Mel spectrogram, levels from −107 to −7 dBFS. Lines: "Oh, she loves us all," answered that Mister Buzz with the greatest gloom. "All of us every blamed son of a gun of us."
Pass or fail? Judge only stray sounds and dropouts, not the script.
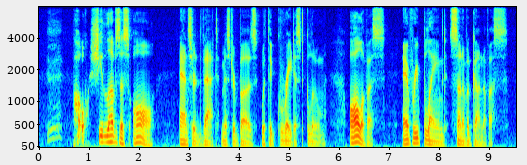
fail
